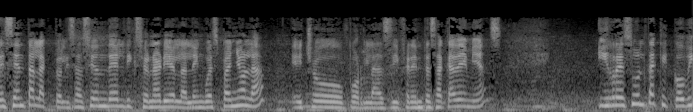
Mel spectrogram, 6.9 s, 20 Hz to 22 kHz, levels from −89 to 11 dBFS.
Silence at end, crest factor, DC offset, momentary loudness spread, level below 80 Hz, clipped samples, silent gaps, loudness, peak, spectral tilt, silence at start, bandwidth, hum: 0 s; 16 dB; under 0.1%; 13 LU; -50 dBFS; under 0.1%; none; -24 LUFS; -8 dBFS; -3 dB/octave; 0 s; 11.5 kHz; none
